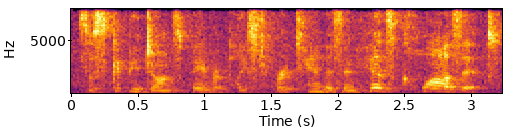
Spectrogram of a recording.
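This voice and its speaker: A woman reading a children's story aloud in an animated way, pausing to put questions to young listeners. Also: medium pitch, vocal fry. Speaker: storybook reader. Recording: roomy, distant mic with faint noise.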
